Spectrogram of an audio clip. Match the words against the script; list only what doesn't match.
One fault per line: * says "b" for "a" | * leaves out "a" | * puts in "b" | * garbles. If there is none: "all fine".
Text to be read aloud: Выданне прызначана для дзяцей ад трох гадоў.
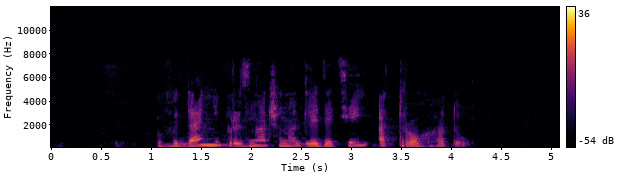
all fine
